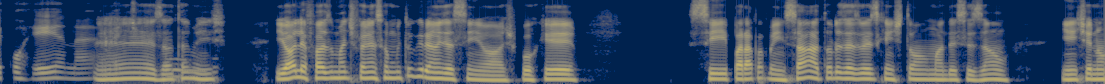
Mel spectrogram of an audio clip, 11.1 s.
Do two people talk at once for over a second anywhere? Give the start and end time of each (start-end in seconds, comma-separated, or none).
0.9-2.2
